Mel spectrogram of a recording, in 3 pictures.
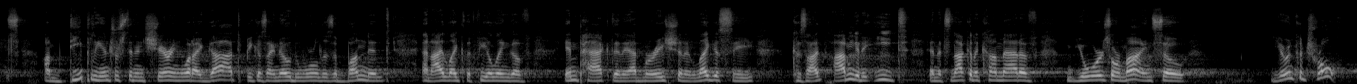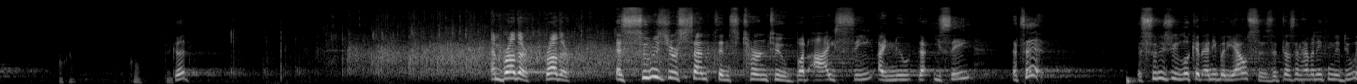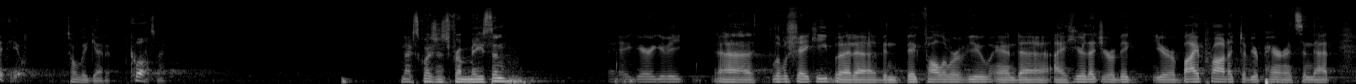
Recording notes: A keynote I gave at the AIME Fuse event for mortgage brokers in 2019.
